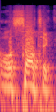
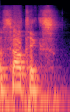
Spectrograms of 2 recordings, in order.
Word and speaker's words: Celtic: harvest season and honors Celtic. It's Celtic. Celtic. Oh, Celtic, my bad. Yeah, Celtic. Celtics is the Boston basketball. Yeah, the team. It's spelled the same. In my defense, it's spelled the same way.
